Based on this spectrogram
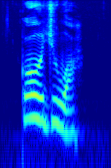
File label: "Kojua", Mi'kmaw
